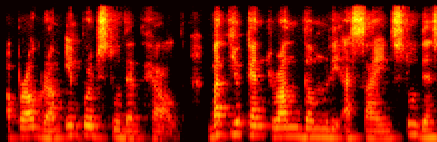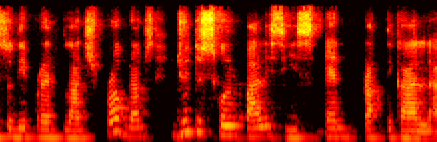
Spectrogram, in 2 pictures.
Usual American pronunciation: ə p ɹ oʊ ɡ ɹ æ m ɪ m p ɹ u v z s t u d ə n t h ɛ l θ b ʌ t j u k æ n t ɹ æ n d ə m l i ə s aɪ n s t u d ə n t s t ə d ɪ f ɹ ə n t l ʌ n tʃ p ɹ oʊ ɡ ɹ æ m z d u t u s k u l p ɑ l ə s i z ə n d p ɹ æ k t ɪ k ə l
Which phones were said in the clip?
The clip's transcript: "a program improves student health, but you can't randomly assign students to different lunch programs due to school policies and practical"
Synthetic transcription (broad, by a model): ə p ɹ oʊ ɡ ɹ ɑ m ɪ m p ɹ u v s t u d ə n t h ɛ l t b ʌ t j u k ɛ n t ɹ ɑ n d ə m l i ə s aɪ n s t u d ə n t s t ə d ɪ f ɹ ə n t l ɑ n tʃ p ɹ oʊ ɡ ɹ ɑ m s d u t u s k u l p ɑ l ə s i s ə n d p ɹ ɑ k t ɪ k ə l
